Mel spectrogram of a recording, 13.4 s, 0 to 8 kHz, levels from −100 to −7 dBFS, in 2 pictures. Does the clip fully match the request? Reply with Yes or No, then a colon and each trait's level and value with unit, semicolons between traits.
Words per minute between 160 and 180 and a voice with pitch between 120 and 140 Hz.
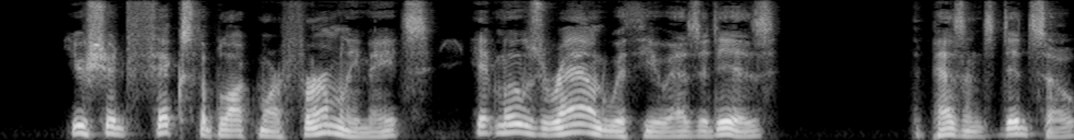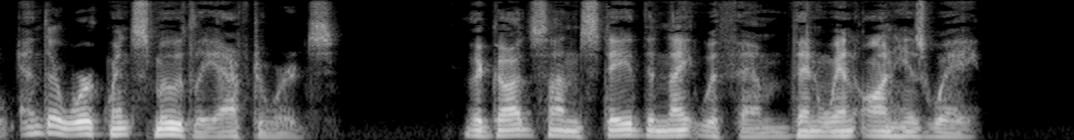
No: average, 170 wpm; low, 110 Hz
